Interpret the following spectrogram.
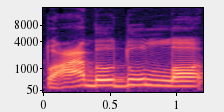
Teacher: عبد اللہ، دال کے اوپر پیش ہے، آگے اللہ کا لام آ گیا تو موٹا پڑھیں گے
